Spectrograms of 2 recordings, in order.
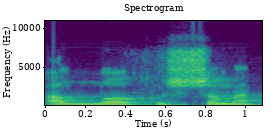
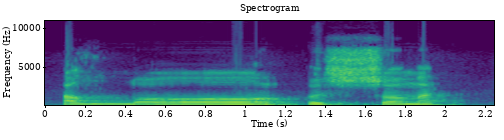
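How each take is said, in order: First: The vowel in Allah is held briefly. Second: The vowel in Allah lasts two beats. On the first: The speaker calls it wrong. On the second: The speaker calls it right. "dua ketukan"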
